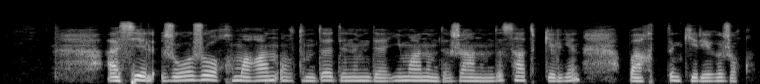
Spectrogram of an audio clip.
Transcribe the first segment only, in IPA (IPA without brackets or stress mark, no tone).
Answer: æ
